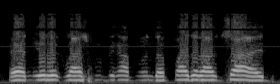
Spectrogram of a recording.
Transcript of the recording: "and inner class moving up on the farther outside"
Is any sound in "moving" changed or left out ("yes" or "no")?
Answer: yes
